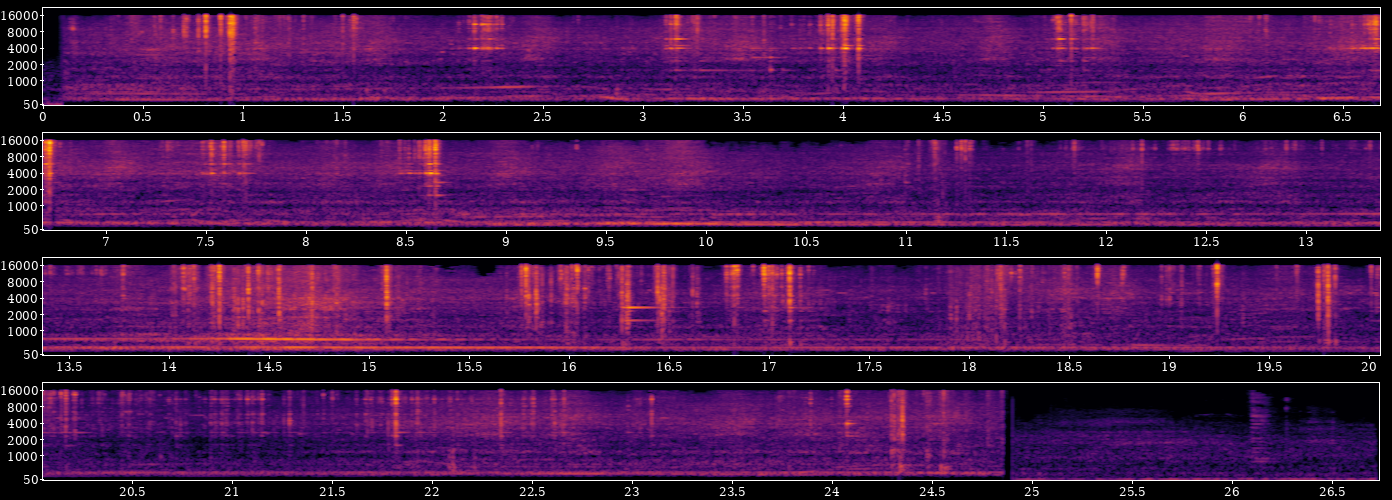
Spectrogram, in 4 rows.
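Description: Clicks and clinks of small steel hardware (an M5 bolt, washers and a Nylock nut) being fitted through a baffle plate in an aluminium rocker cover and tightened. The clicks sound over a steady background of music.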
